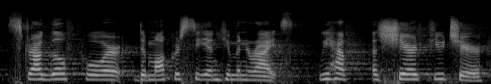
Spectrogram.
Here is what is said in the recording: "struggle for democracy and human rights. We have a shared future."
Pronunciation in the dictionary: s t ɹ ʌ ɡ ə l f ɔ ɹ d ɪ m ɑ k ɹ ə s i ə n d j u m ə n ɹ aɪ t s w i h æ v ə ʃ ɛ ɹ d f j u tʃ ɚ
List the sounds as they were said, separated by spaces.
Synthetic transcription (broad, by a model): s t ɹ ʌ ɡ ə l f ɔ ɹ d ɪ m ɑ k ɹ ə s i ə n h j u m ə n ɹ aɪ t s w i h æ v ə ʃ ɛ ɹ d f j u tʃ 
